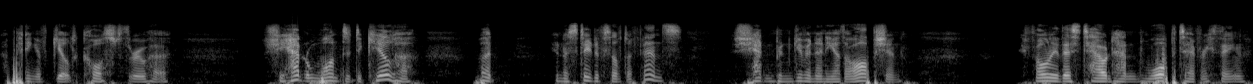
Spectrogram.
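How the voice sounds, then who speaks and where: A man narrates a story in a dramatic, scripted reading style. His voice sits at a medium pitch with a sharp, bright edge. The sound is dull and lo-fi, like a home recording. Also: a little slow, no echo. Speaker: fan fiction narrator.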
